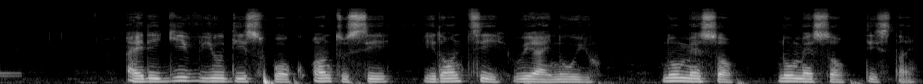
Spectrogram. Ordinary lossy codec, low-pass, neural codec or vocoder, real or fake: none; 14.4 kHz; none; real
